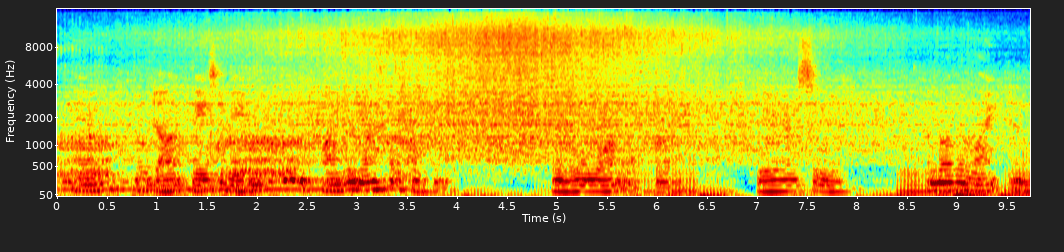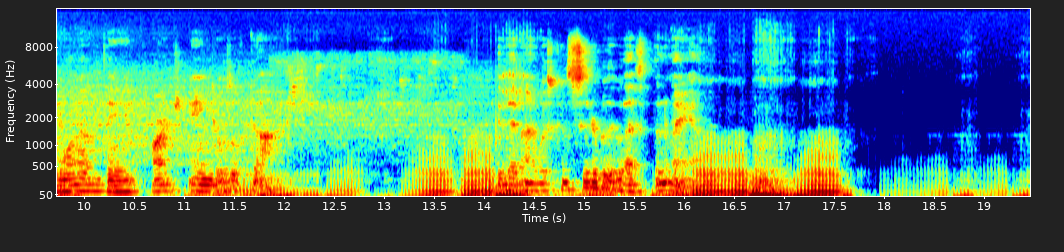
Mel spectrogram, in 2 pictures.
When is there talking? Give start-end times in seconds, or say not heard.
0.0-4.1, 4.9-12.1, 14.2-16.3.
